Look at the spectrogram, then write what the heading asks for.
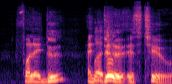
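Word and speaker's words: folie à deux: Oh my God, you said it in the most American way possible. Well, I think that's part of the problem. Folie Duke? How do you say it? Folie Duke? Folie Duke? Folie deux.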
